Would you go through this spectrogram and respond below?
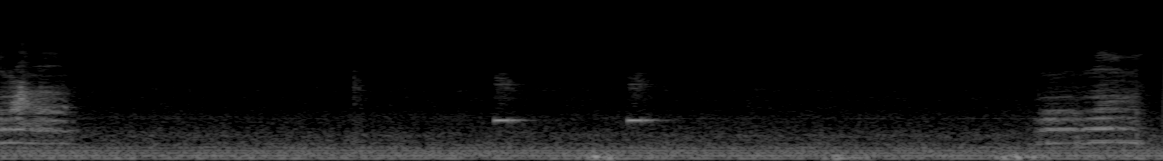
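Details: A Siamese cat meeting a new cat gives two loud, drawn-out meows with brief chirps between them.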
